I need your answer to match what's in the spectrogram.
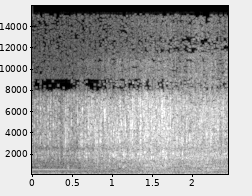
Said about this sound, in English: He hears the frozen waterfall thawing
